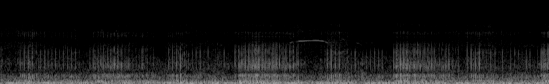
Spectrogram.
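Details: Low continuous purring from a light and dark orange tabby stray cat duo as they are stroked and show pleasure; breath-paced rumbling swells, with a short faint high whistle-like sound midway.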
